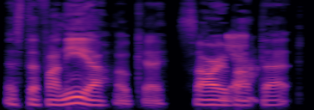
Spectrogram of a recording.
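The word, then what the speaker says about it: Estefanía: And I'm sorry, I butchered your name. It's Estefania, right? Estefania. Estefania.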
